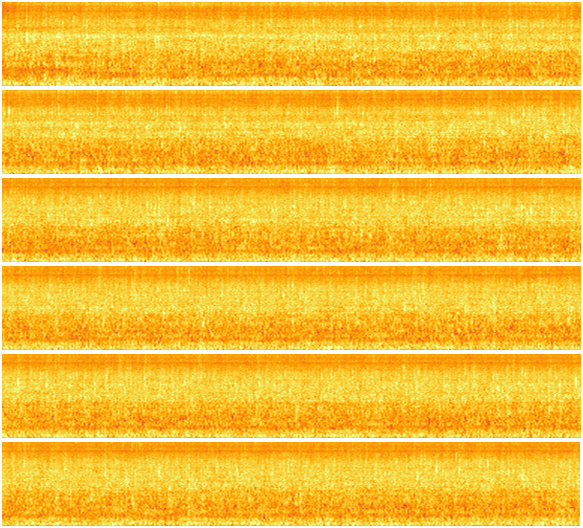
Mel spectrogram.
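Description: Bathtub faucet running, a steady stream of water pouring into a foamy bath.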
